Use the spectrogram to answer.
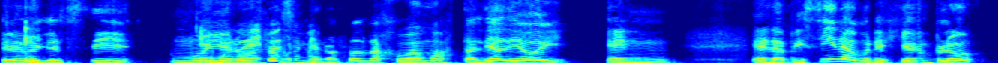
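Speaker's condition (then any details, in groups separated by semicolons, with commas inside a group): Down syndrome; congenital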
